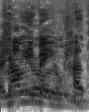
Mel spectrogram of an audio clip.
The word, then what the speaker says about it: Halle Bailey: Halle Bailey.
